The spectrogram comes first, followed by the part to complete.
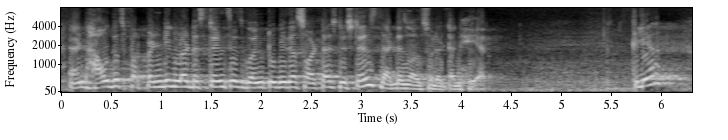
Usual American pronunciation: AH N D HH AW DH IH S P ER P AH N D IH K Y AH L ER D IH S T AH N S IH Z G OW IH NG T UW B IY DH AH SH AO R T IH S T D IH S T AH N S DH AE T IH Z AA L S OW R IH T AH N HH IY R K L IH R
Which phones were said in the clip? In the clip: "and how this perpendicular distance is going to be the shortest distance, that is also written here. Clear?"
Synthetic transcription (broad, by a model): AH N D HH AW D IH S P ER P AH N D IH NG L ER D IH S T AH N S IH Z G OW IH NG T UW B IY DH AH S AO R T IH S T D IH S T AH N S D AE T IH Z AA L S OW R IH T AH N HH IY R K L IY R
